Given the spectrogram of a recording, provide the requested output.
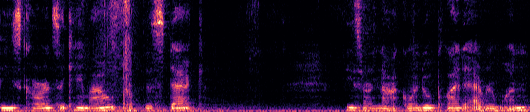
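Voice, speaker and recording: Soft-spoken, a woman talks with long, frequent pauses. Audible room echo fills the recording. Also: moderate pace. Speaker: tarot reader. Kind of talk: tarot reading. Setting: library.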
